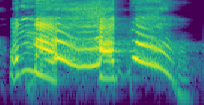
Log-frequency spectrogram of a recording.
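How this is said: It is said loudly, in a crying voice.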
